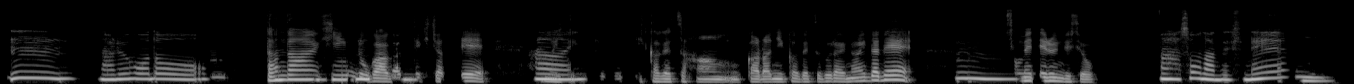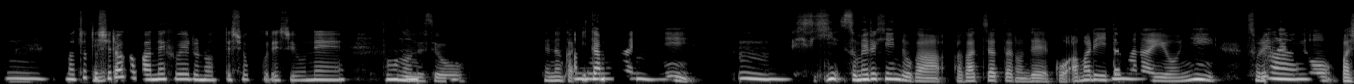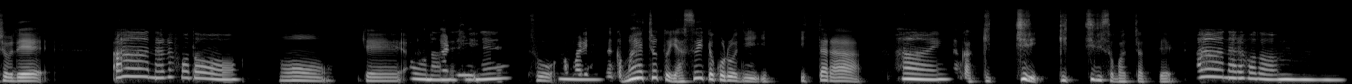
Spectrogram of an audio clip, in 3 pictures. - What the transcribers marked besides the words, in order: distorted speech; unintelligible speech
- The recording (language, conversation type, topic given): Japanese, advice, 限られた予算の中でおしゃれに見せるには、どうすればいいですか？
- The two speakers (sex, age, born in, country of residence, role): female, 25-29, Japan, Japan, advisor; female, 45-49, Japan, Japan, user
